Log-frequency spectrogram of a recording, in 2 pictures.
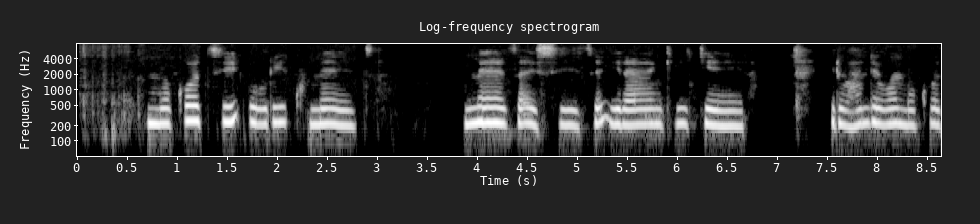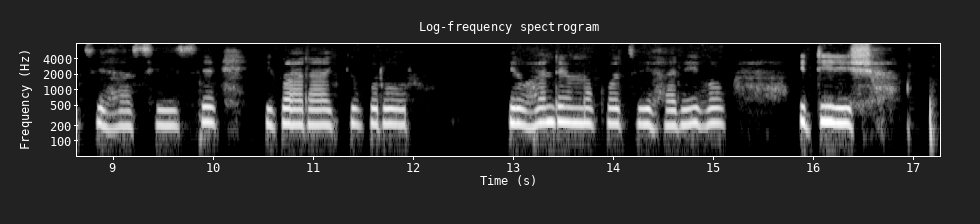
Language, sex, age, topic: Rundi, male, 18-24, education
